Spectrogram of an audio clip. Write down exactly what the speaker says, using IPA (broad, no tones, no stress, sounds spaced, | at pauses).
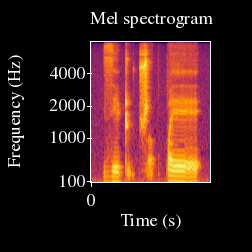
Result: z e ʈ ṵ t͡ʃ ṵ tˤ p ɛ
